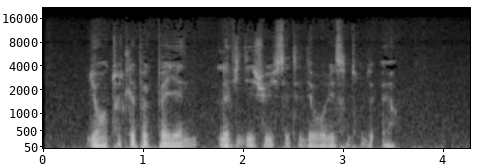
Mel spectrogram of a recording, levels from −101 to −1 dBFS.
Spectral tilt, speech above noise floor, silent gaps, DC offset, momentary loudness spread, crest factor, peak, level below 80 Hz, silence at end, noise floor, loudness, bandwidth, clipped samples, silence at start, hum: -5.5 dB/octave; 28 dB; none; under 0.1%; 12 LU; 18 dB; -14 dBFS; -40 dBFS; 0.75 s; -58 dBFS; -32 LUFS; 15.5 kHz; under 0.1%; 0.45 s; none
